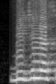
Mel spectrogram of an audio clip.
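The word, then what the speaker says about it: business: जैसे सूट लिखा है, बिजनेस लिखा है तो यहां आई साइलेंट रहता है।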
